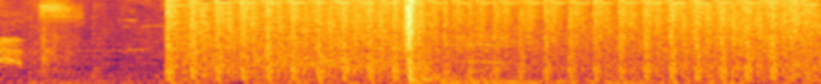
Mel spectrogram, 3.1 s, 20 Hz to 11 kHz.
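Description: Rapid machine-gun fire in Black Ops 3 shooting down flying zaps, a dense, loud, continuous burst after a quieter start, with one sharper crack midway.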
